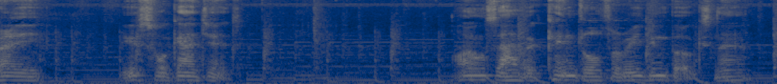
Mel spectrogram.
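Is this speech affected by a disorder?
Yes: multiple sclerosis; wheelchair; severe, several years.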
